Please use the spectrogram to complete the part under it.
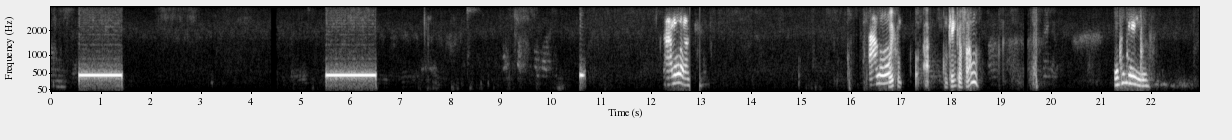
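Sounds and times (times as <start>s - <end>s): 
telephone ringing tone on a call: 0.6s - 1.5s, 5.5s - 6.6s
speech: 12.4s - 12.8s, 16.5s - 18.7s, 21.3s - 22.1s.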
